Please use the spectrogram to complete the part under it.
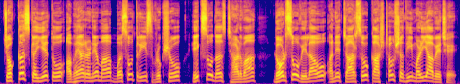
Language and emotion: Gujarati, neutral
